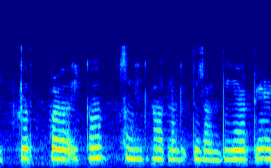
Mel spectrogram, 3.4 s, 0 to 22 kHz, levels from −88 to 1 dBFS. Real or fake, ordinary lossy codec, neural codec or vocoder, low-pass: fake; AAC, 32 kbps; autoencoder, 22.05 kHz, a latent of 192 numbers a frame, VITS, trained on one speaker; 7.2 kHz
